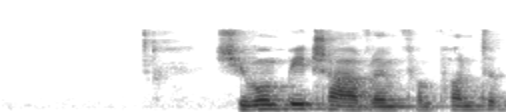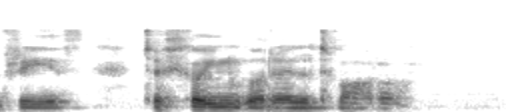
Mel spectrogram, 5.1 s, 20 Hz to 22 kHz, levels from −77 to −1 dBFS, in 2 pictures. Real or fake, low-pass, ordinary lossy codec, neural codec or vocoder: real; 7.2 kHz; none; none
